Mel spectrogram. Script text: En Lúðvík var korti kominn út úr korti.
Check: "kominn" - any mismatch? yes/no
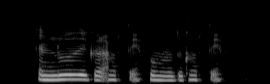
no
